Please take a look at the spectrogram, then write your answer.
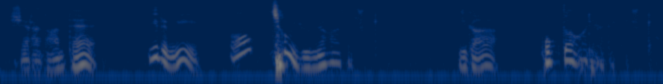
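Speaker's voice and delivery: hushed, softly whispered promises; a God luring Abraham in murmurs; coaxing God. Retold or imitated. God coaxing Abraham with promises, softly whispered. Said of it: "아브라함을 꼬시는데".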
